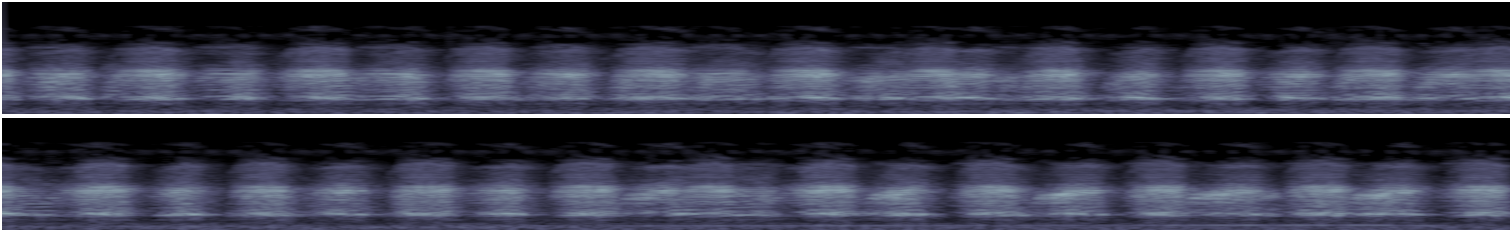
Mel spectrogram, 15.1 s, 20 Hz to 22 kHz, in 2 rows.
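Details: Australian tropical frog chorus at Driver, Northern Territory, during a tropical storm on 13 December 2013, taped by an unattended phone. Dense, harsh croaking beats repeat continuously in a slightly uneven rhythm, with a faint low hum near the end.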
